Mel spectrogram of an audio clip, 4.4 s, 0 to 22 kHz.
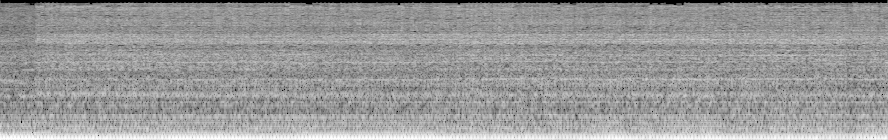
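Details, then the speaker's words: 2001 Kawasaki ZR750, older bike with a decent amount of miles, test start after heated grips and Oxford hand guards fitted: low, even idle with a smooth unbroken pulse, no knocks or rattles; normal healthy idle. "Let's give it a test. So the moment of truth, ticking over."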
